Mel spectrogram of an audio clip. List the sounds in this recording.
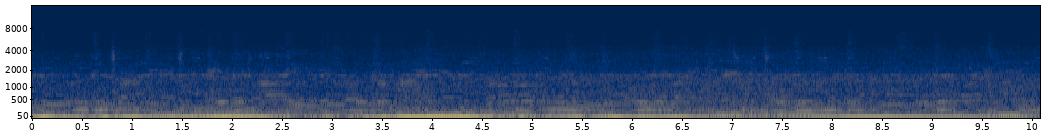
music from an unclear source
